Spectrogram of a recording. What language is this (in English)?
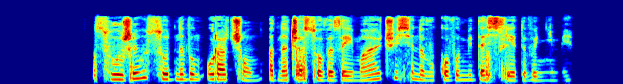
Belarusian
